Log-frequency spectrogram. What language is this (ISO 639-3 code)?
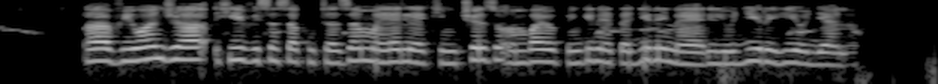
swa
